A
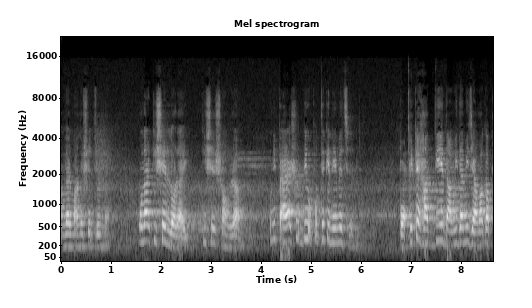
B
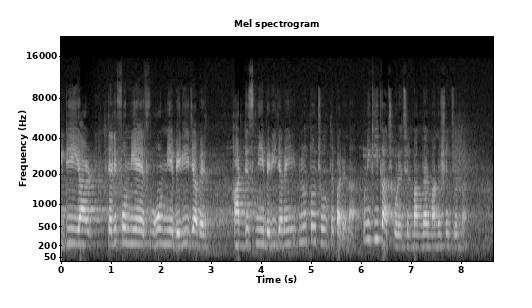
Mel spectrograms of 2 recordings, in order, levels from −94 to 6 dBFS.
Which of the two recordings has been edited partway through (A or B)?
B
